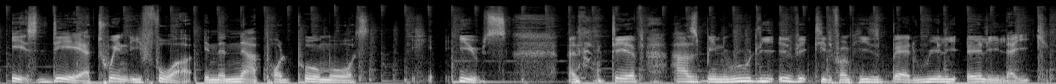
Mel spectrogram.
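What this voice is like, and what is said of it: Put-on northeastern English accent. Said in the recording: “in a northeastern accent”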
